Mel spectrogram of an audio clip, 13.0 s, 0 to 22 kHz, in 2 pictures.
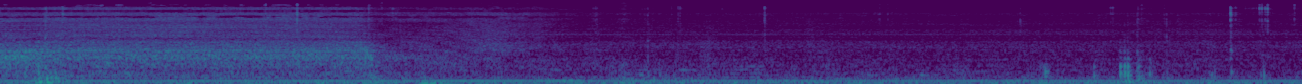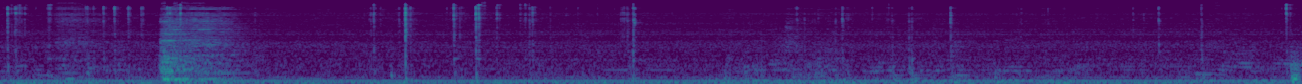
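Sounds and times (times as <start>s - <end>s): low electrical hum: 0.0s - 13.0s
small tools clicking and tapping: 5.2s - 7.5s, 8.3s - 9.8s.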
